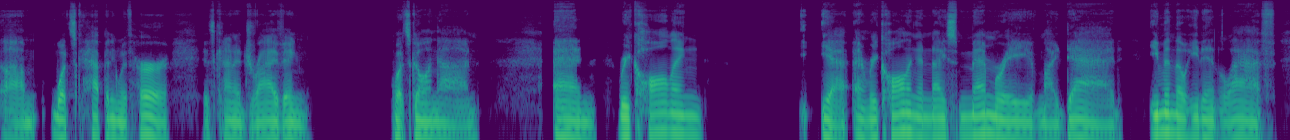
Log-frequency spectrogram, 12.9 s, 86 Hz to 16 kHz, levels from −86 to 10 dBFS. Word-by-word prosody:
Um, 85 -2 -3
what's - - +1
k - - -16
happening 95 -2 -1
with 85 -1 0
her 95 -6 +3 0.3
is - - -7
kinda 90 -2 -1
driving 85 -1 0 0.8
what's - - +1
going 85 -2 +2
on 80 0 -5 0.7
and 90 -3 +1 0.2
recalling 110 0 +2 1.0
Ye - - -14
yeah, 80 -5 +1
and 95 -2 -1
recalling 110 +4 +3
a - - +1
nice 100 0 0
memory 100 -5 +2
of 80 - -6
my 80 -1 -3
dad, 80 -3 -2 0.3
even 115 +1 +5
though 100 -2 +4
he 95 +2 -1
didn't 90 -2 0
laugh 85 -2 -3
90 Hz, 135 wpm, -26 LUFS, 85-100 Hz, 1.0 s, even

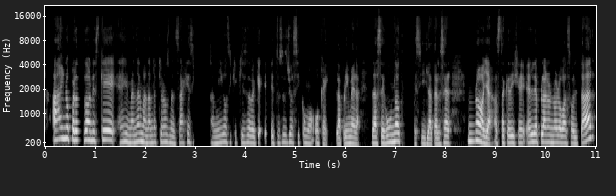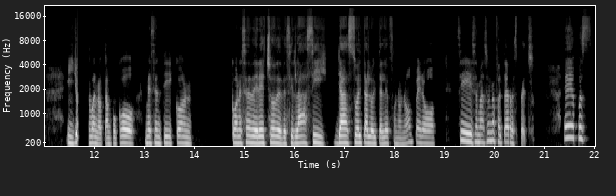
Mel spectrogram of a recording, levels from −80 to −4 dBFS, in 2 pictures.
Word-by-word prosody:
Ay, 285 +3 +3
no, 305 -1 +3
perdón, 260 -1 +4
es 240 -1 -3
que, 270 -1 +2
eh, 220 +1 -1
me 200 - -2
andan 225 +4 0
mandando 200 -1 -1
aquí 200 - -9
unos 210 -1 -3
mensajes, 190 +2 -7 0.3
amigos 195 +3 -5
y - - -16
que - - -17
quién 195 -1 -8
sabe 185 -3 -2
qué". - - -5
Entonces, 190 +3 -8
yo 215 - -2
así 200 0 -12
como, 180 -3 -5
okey, 165 -4 -7
la 160 - -1
primera, 170 -1 -2 0.2
la 175 -1 +2
segunda, 200 +6 +2 0.3
sí, 165 0 -8
la 155 -2 0
tercera, 165 +4 -1 0.3
no, 230 0 +4
ya, 175 - +4
hasta 190 - -4
que 190 - -2
dije: 190 0 -2
"El 205 +2 +3
de 220 - +4
plano 210 -1 0
no 200 0 0
lo 195 - +2
va 190 - +2
a - - -7
soltar," 185 - +2 0.4
y 180 -3 0
yo, 220 - +6 0.2
bueno, 175 -4 0
tampoco 170 +2 +2 0.2
me 185 0 +1
sentí 180 0 -1
con 180 -3 -1 0.8
con 190 -1 +2
ese 195 +2 +1
derecho 185 +1 +5
de 180 -2 +5
decirle: 175 +2 +1
"Ah, 190 +1 +1
sí, 185 -3 0
ya 190 0 +5
suéltalo, 190 -1 +2
el 170 -1 0
teléfono, 170 -2 -3
¿no?" 190 +7 -8
Pero 175 -4 -3 0.4
sí, 235 -4 +5
se 210 - -4
me 210 - -1
hace 205 +4 -6
una 245 +1 0
falta 210 -1 -2
de 210 - +2
respeto, 180 -3 -7 0.6
eh, 330 +1 +2
pues 310 -2 -3
190 Hz, 200 wpm, -22 LUFS, 175-210 Hz, 0.8 s, yo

